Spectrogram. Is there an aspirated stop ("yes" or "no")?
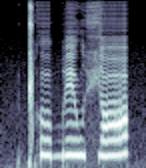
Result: yes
